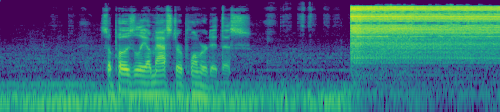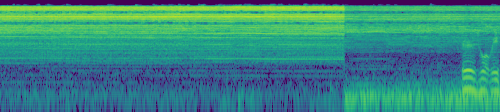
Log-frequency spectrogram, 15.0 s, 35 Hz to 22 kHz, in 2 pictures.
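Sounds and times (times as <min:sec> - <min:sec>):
power tool high-pitched whir: 0:05.3 - 0:15.0.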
